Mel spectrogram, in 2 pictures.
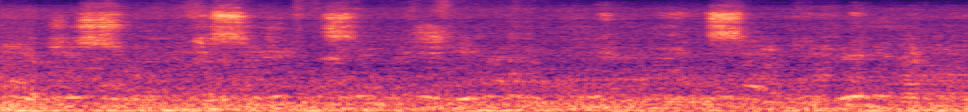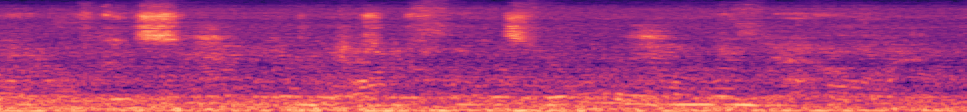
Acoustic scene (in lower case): subway train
